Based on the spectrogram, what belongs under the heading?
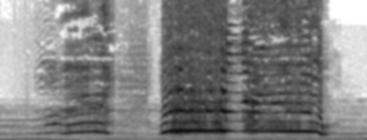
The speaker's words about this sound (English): Why are you screaming when I haven't even cut you yet?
